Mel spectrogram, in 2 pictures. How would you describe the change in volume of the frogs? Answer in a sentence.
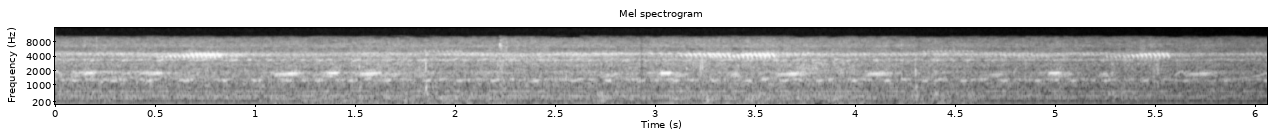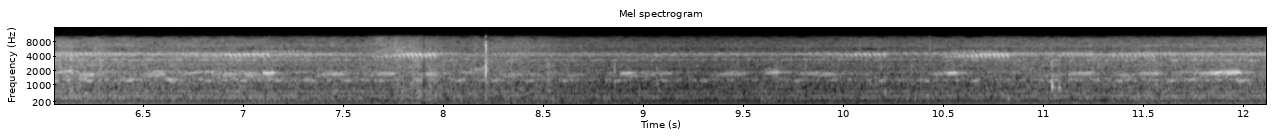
The volume of the frogs goes down.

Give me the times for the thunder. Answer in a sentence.
You can hear the thunder from 1.2 to 4.7 s.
